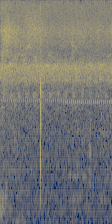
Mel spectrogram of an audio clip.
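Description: Steady high-pitched insect chirring in the background, with one short faint click a little before halfway.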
